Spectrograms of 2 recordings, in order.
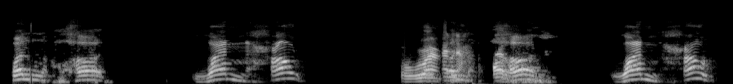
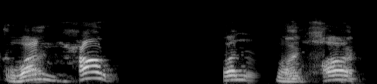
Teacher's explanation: ওয়ানহার হাটা একটু গলার মধ্য থেকে হবে, গলার মাঝখান থেকে।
